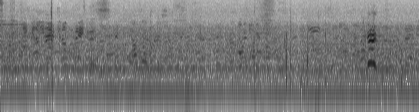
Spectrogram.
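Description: Soccer players shouting and calling to each other at a distance, over a steady low hum. A few sharp knocks of the ball being kicked come through, and one louder shout comes near the end.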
